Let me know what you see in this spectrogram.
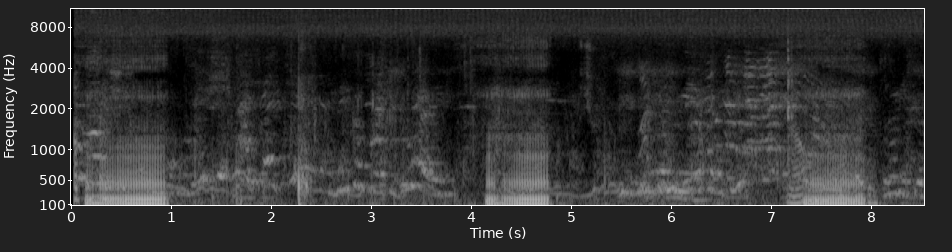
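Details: Puppy snoring: loud, low, rattling snores about every three to four seconds, with quieter breathing and faint talk in between.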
